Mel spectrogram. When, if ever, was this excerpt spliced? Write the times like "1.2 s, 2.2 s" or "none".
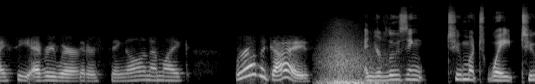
0.8 s, 3.1 s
